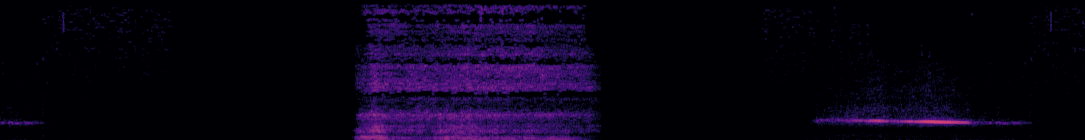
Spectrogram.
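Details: Cartoon, not real: Beethoven character's loud rumbling snore then a rising whistle on the out-breath, a comic snoring sound effect.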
